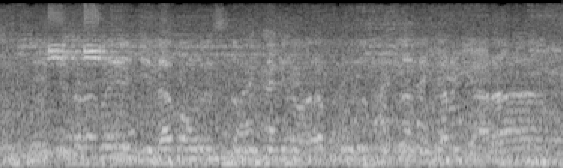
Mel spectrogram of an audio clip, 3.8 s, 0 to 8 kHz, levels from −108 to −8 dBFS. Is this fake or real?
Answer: fake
